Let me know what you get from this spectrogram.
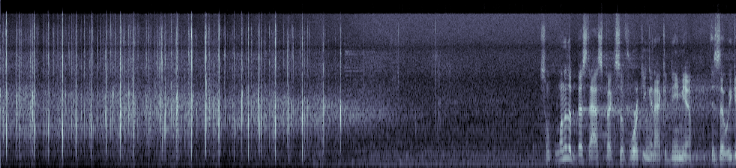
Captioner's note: applause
